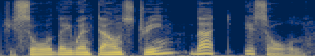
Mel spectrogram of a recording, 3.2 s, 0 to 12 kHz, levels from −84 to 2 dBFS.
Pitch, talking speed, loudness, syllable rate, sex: 125 Hz, 150 wpm, -17 LUFS, 3.3 syllables/s, male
